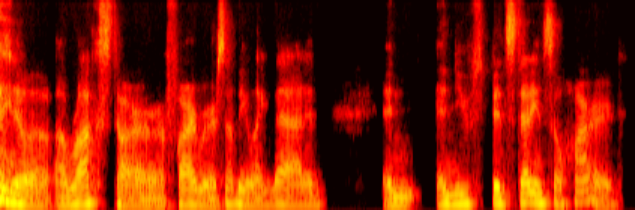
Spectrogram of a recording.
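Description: Husky-voiced man musing on a video call. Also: on the low side, a little mellow. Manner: rambling, thoughtful, many restarts. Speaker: guest author and professor. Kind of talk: casual reflective conversation. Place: home study with bookshelves.

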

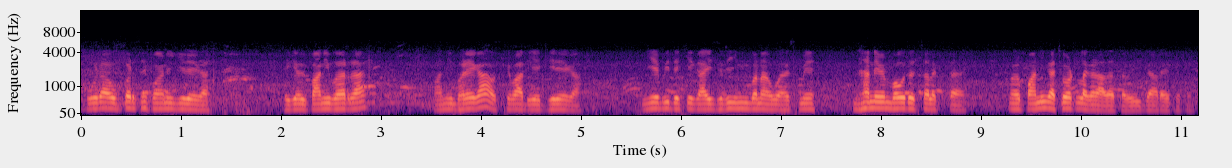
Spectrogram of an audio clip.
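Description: Young man, excited vlogger, outdoors, phone mic, noisy background. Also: on the high side, fairly quick, narrow, tinny audio. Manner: excited, chatty tour-guide talk. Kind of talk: casual travel vlog. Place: outdoor water park. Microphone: phone held by hand. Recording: phone recording with clear background noise.

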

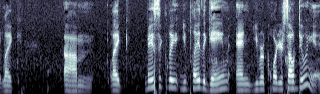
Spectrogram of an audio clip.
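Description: A man's voice: medium pitch, a little hiss or hum, low-quality recording. A man hosting his game channel, talking hesitantly with many fillers and restarts. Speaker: channel host. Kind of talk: casual scripted game-video dialogue.

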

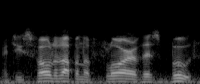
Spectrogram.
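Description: An actor playing a dry, firm police detective lieutenant with a businesslike manner in a 1940s radio drama. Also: male voice, medium pitch, steady tone, brisk, slight background noise, close to an everyday voice. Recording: dull, sharp old radio recording.

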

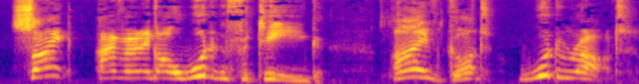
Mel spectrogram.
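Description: A man voicing a gleeful male wooden truck in a homemade toy-train story, high and shouty. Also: sing-song, measured pace, heavily acted.

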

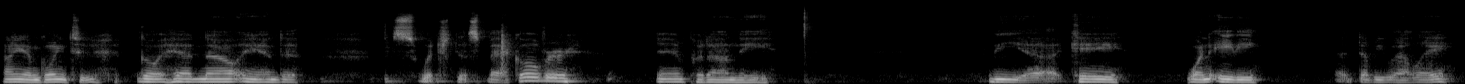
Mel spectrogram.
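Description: A man giving an unscripted hands-on demonstration as host, in a halting, hesitant way. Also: medium pitch, steady tone, creaky, mellow, slightly rough. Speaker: host demonstrating radio antennas. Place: indoor room beside radio desk.

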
